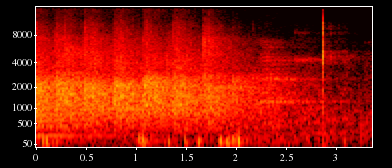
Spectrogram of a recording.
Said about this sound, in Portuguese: Você pode aplaudir ao Senhor em nome de Jesus?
